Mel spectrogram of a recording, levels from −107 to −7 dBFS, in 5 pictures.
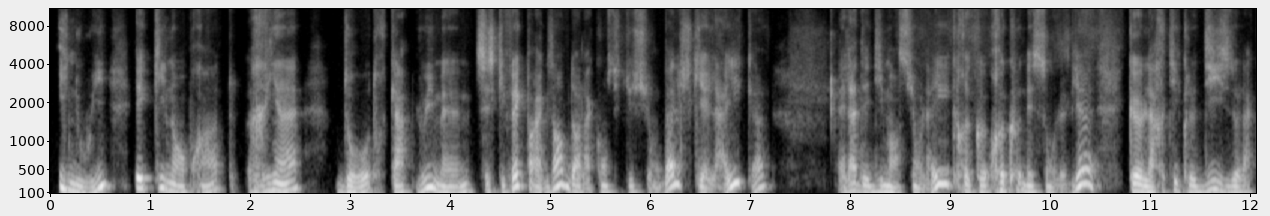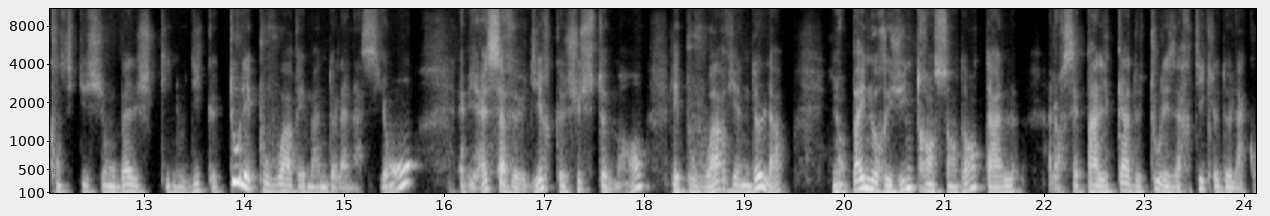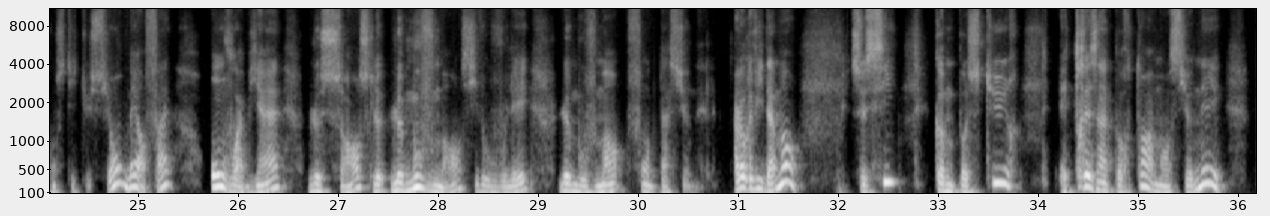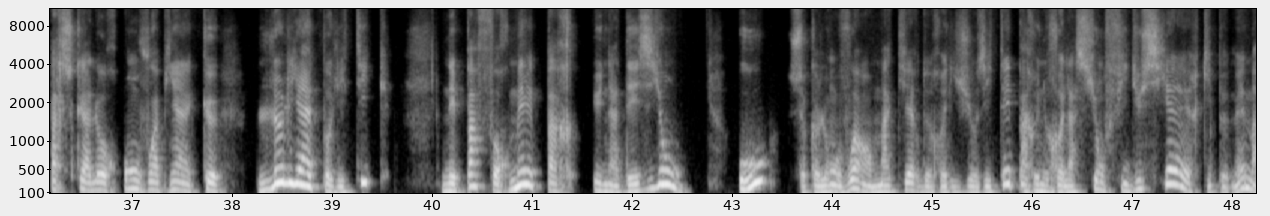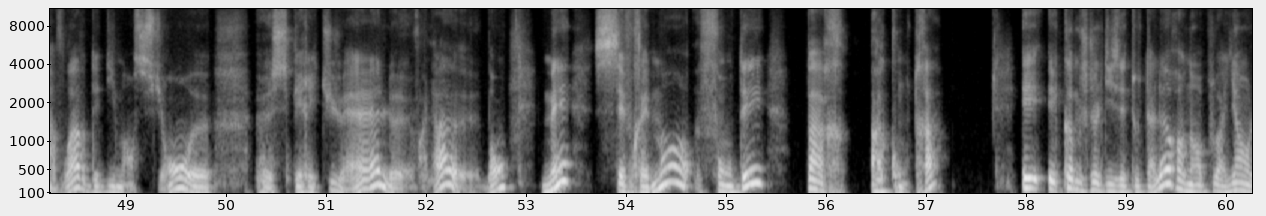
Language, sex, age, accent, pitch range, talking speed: French, male, 50-69, French, 105-165 Hz, 160 wpm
